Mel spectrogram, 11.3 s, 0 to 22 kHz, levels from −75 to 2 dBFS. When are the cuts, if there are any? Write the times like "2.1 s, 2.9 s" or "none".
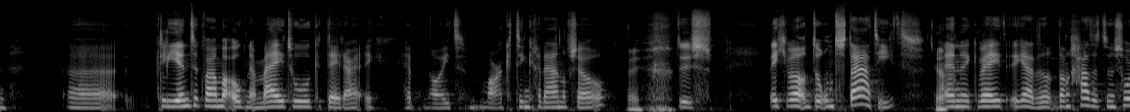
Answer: none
